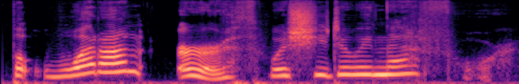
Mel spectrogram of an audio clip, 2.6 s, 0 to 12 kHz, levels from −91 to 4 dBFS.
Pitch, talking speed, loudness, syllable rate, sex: 270 Hz, 210 wpm, -16 LUFS, 3.9 syllables/s, female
